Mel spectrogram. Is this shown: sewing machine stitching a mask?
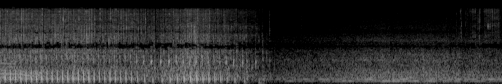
yes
